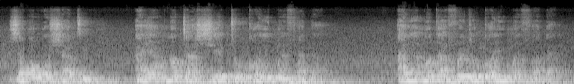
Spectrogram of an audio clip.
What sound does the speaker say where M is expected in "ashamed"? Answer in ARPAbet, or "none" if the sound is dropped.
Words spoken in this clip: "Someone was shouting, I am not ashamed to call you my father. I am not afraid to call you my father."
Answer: none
